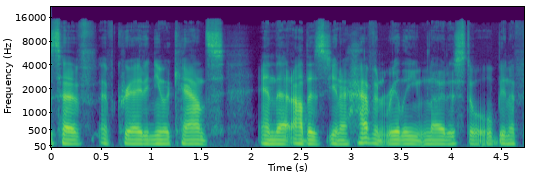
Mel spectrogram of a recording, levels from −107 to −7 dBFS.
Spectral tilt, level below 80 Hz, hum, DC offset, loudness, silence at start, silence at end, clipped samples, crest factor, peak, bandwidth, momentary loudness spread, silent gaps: -5 dB/octave; -62 dBFS; none; under 0.1%; -29 LUFS; 0 s; 0 s; under 0.1%; 18 dB; -10 dBFS; 15.5 kHz; 7 LU; none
